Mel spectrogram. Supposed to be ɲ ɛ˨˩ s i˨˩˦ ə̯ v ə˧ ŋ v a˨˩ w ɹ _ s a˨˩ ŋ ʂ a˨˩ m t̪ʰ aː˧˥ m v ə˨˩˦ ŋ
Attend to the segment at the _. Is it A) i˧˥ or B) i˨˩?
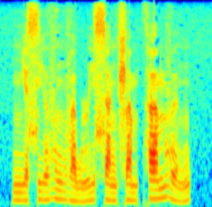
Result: A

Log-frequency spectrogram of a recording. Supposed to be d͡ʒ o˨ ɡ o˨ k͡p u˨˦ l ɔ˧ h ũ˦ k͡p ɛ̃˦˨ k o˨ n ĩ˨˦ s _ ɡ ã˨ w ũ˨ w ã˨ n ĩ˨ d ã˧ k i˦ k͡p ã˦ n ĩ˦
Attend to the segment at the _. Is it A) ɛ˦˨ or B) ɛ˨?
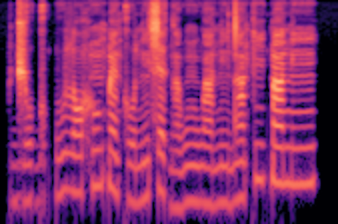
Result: A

